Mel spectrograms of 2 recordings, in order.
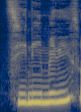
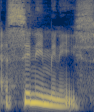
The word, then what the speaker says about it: Cini Minis: ja, ja, ja, Cini Minis. Die Cini Minis. Es wird, weißt du, American ausgesprochen. – Ja, wegen des Cinnamon.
